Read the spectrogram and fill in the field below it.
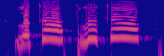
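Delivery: very high, light and sing-song; high spirit call. Retold or imitated. Spirits urging the narrator to look up, in a very high voice. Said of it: "And they say".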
